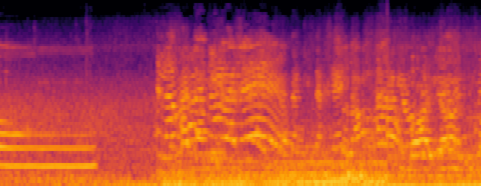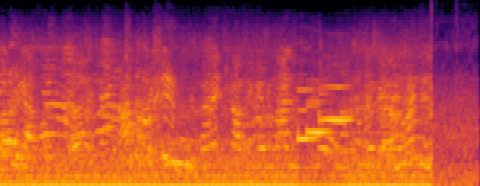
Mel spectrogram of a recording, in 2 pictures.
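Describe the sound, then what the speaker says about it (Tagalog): City bus arriving and running, its low, steady engine rumble continuing beneath almost constant nearby talk and a few brief higher tones. "eto na yung bus na sasakyan ko papunta dun sa clinic"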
